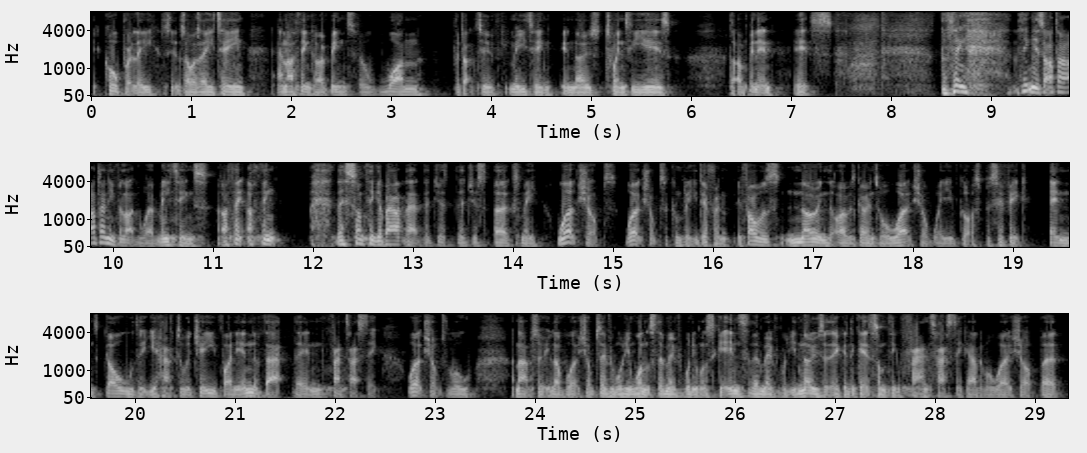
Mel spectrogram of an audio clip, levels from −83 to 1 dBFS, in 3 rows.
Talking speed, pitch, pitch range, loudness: 240 wpm, 90 Hz, 85-95 Hz, -26 LUFS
